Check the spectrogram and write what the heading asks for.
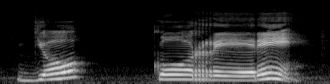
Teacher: we have two new um sounds, okay? The rolled r and the flutter r one right after the other.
